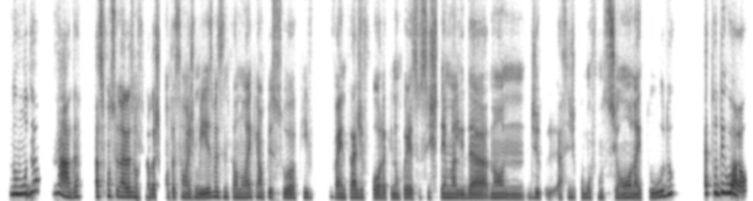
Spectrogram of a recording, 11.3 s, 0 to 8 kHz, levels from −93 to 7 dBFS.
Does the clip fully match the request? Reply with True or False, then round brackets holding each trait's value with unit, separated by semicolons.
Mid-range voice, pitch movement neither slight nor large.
True (165 Hz; 3.2 semitones)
